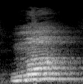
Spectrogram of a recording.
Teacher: म की आवाज नाक से निकलती है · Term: अनुनासिक के वर्ण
